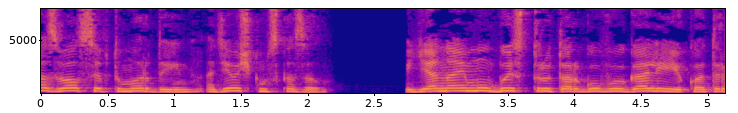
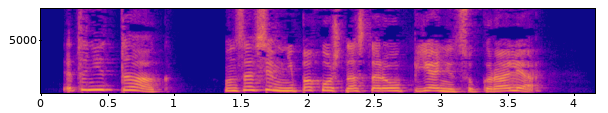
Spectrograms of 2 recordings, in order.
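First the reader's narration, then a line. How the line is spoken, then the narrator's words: Grief-stricken shout. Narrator (Russian): закричала она на сестру, забывшись в своем горе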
